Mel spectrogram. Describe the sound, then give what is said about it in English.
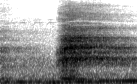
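A single long, deep breath by a man, drawn in suddenly after a moment of quiet and held steady and breathy for nearly a second, fairly loud with no talk over it. “Deep breath.”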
